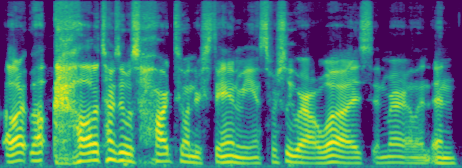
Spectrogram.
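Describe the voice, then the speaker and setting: He talks fast, this Puerto Rican guest in his twenties, his Spanish accent coloring a casual interview where he rambles with lots of fillers. The medium-pitched voice is fairly bright with fairly even intonation, and there's no echo.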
